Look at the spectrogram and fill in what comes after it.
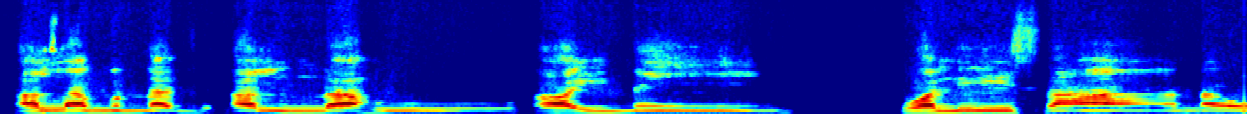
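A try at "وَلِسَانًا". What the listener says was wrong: লিতে টান হয়ে গেল, এই লিতে টান হয়ে যাচ্ছে। ওয়ালি, দেখেন, ওয়ালিসা।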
